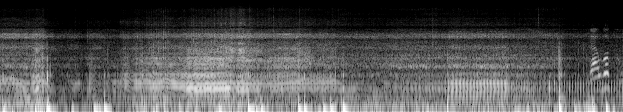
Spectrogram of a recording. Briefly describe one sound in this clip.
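Tyres bump and rattle over rough dirt.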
